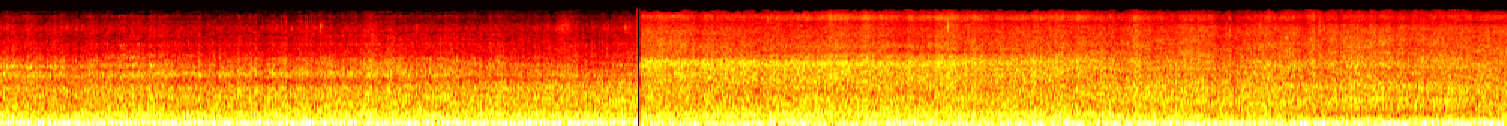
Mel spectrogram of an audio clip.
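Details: Winnebago LeSharo (Renault-based van) at highway speed after covering the front window-flange lip with black electrical tape on both sides: steady low road rumble, no whistling or rushing around the windows; wind noise fixed, quiet ride.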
